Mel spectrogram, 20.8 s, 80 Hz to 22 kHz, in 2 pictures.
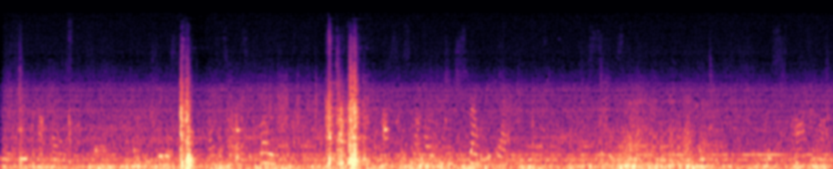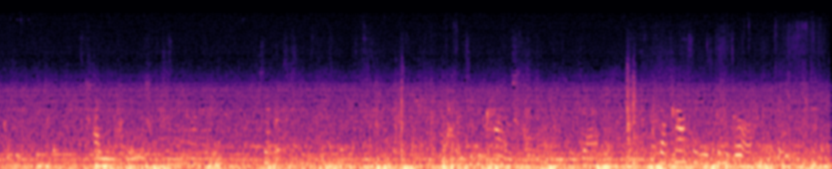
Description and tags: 2 08 train compartment 3f
General internal ambience of a train compartment with voices, the sound of the train on the tracks. Doncaster to London train. Minidisc recording.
